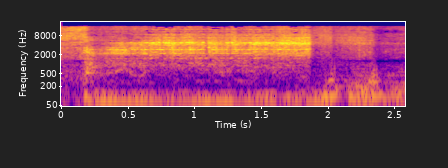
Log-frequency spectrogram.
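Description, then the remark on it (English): A car engine starts up loud, settling into a heavy rumble with a harsh, hissing whine layered on top, then shifts abruptly in tone near the end as it revs. “Every time you turn the key, your engine parts wear and wear until noise appears.”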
